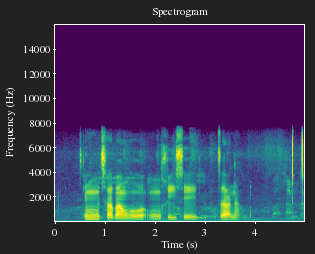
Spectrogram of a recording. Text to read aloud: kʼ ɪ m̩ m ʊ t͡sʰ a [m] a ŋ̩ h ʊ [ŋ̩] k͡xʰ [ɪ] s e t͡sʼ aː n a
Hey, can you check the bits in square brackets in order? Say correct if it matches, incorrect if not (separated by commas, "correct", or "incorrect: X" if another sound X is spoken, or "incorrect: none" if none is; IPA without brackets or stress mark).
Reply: incorrect: b, correct, incorrect: i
